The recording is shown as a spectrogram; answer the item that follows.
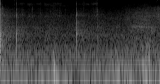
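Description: Faint sound of handwriting, with a few light clicks.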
